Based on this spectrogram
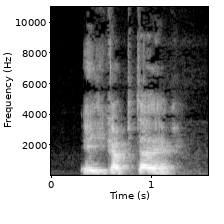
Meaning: helicopter
- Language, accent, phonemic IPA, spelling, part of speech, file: French, Canada, /e.li.kɔp.tɛʁ/, hélicoptère, noun, LL-Q150 (fra)-hélicoptère.wav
